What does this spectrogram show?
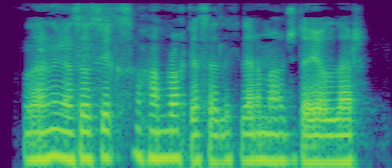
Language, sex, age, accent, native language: Uzbek, male, 18-24, Namangan, Uzbek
